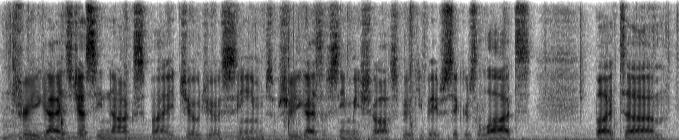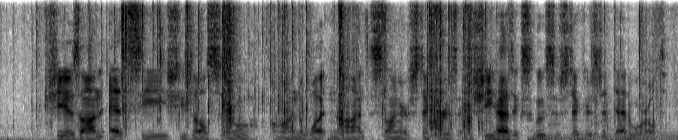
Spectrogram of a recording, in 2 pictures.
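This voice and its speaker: Speech at a moderate pace with music in the background. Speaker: trading card unboxing YouTuber. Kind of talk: casual unboxing commentary.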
